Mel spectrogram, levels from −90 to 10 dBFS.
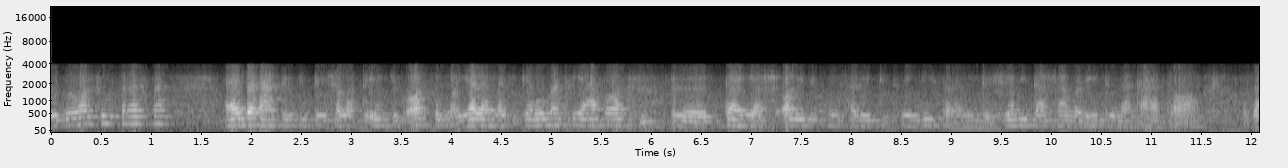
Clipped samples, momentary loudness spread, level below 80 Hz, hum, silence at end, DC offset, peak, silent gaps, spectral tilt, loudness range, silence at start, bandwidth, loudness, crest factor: under 0.1%; 11 LU; -52 dBFS; none; 0 s; under 0.1%; -2 dBFS; none; -10.5 dB/octave; 6 LU; 0 s; 4 kHz; -24 LUFS; 22 dB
